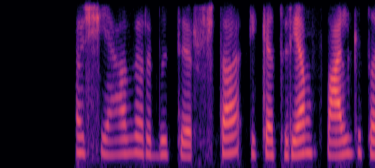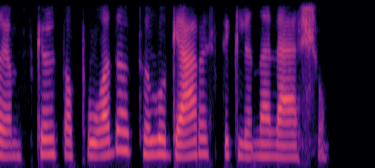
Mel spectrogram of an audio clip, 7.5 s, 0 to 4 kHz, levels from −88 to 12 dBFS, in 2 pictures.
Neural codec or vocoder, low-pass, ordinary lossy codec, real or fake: codec, 24 kHz, 3.1 kbps, DualCodec; 3.6 kHz; Opus, 24 kbps; fake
